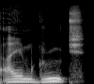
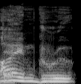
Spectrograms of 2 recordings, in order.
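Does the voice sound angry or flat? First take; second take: flat; angry. First: It is said flatly, without expressive inflection. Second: It is said with an angry, forceful tone. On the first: Nothing in particular is being said. The speaker calls it wrong. "I didn't feel like you were saying something" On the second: The speaker is upset about something. The speaker calls it right. "He's angry"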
